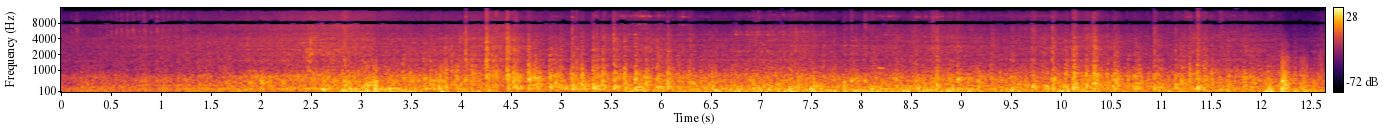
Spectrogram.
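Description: CTA Brown Line 'L' train approaching and running close past, with a loud, steady rumble and clickety-clack of wheels over the rail joints. It grows louder over the first few seconds and cuts off sharply near the end.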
